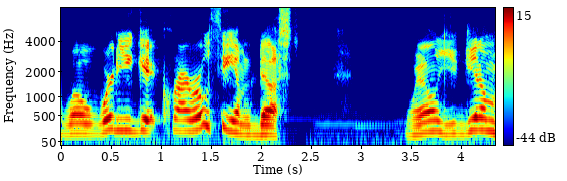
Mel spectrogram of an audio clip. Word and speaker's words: cryotheum: I needed some cium I think it's pronounced cryotheum yeah gelled cryotheum so uh I was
